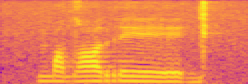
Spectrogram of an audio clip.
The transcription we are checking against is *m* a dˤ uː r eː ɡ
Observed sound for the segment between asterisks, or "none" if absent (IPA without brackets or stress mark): m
